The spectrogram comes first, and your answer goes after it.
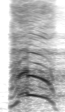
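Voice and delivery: very high, very loud mock yelp; broken-English yelp. A guide turning back at tourists, garbled high yelp. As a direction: shriek out a garbled accented question. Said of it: "real broken English accent".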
